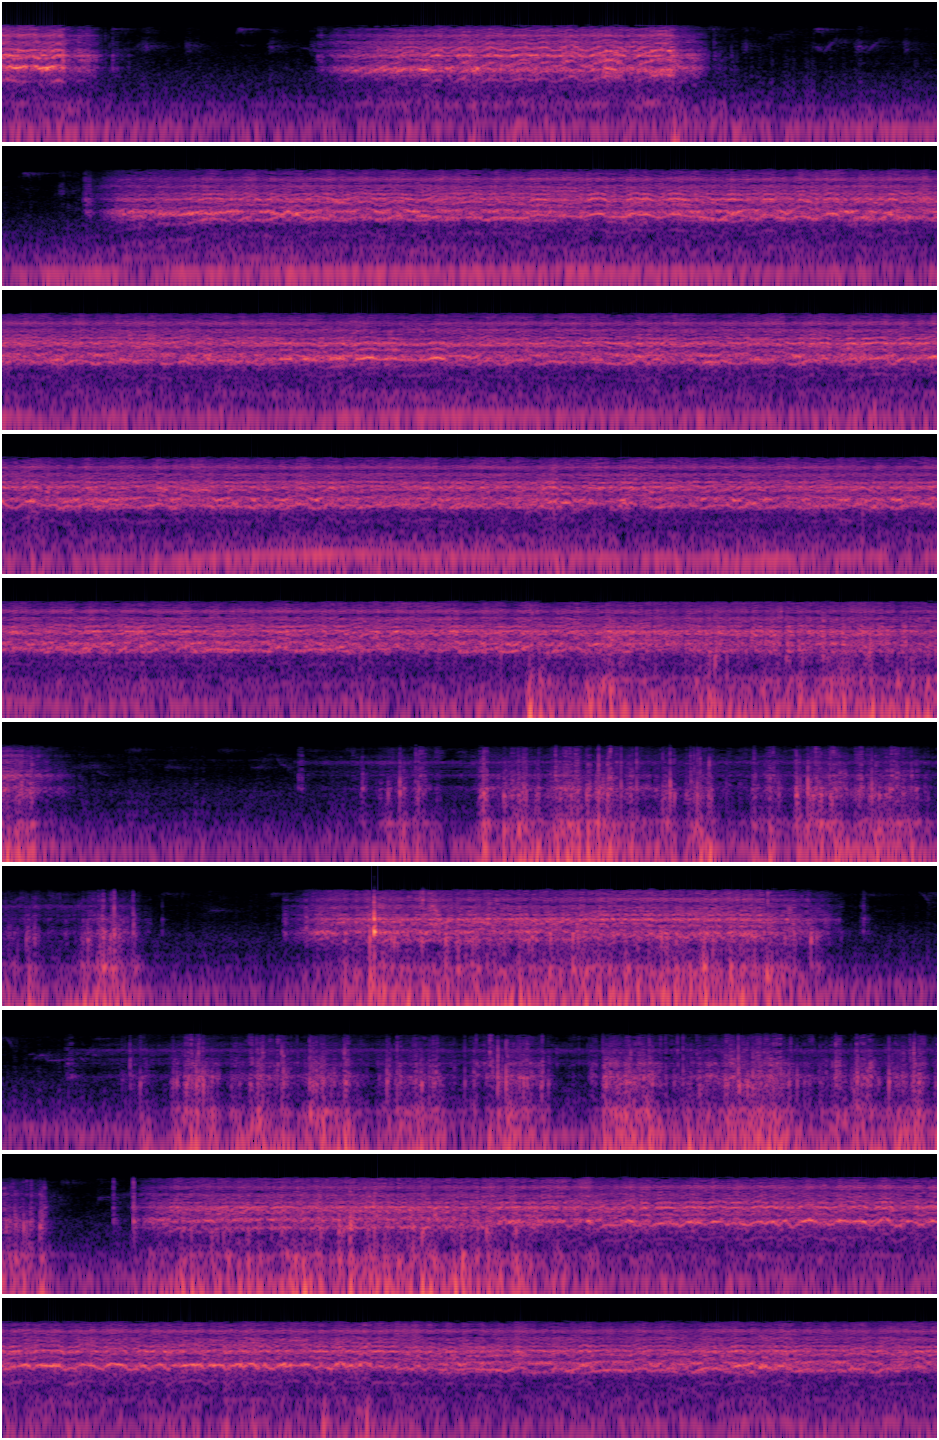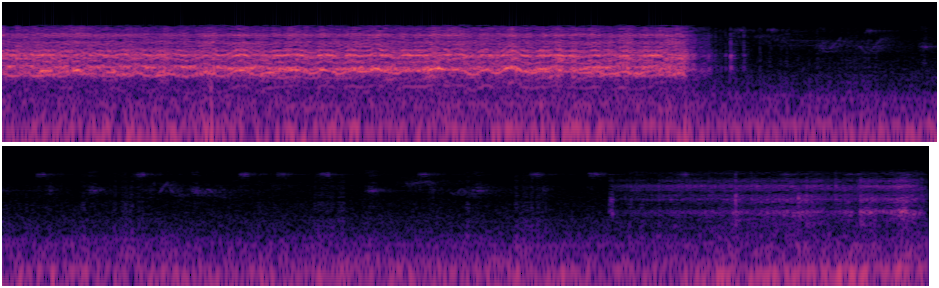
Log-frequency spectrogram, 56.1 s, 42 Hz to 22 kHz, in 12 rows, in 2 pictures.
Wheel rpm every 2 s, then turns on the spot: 50, 110, 30, 110, 110, 110, 110, 110, 110, 110, 120, 70, 10, 20, 20, 100, 10, 20, 20, 100, 110, 110, 110, 110, 110, 20, 0, 10.
26-28 34-36 54-56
